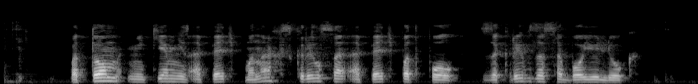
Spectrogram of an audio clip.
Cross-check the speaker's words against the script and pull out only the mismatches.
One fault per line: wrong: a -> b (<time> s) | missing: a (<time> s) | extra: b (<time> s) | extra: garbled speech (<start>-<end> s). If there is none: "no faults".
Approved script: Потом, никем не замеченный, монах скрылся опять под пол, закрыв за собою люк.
wrong: замеченный -> опять (1.8 s)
